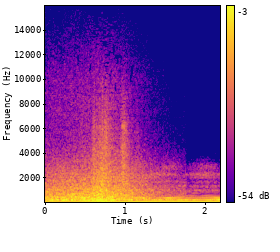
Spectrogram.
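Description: Orchestral film score with held notes, and a rushing whoosh that swells up about half a second in and dies away by about a second.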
